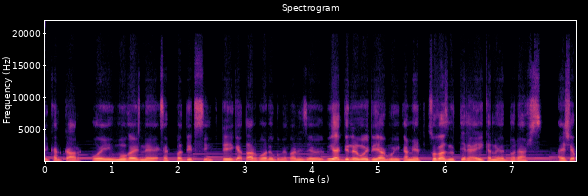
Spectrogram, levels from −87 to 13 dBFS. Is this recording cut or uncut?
uncut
